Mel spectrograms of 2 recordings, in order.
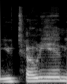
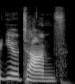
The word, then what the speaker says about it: Utahns: Is it Utah-nian? Utah-nian? How How's that go? We're Utahns.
